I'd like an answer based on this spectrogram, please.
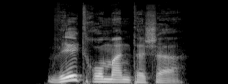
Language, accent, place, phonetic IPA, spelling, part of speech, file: German, Germany, Berlin, [ˈvɪltʁoˌmantɪʃɐ], wildromantischer, adjective, De-wildromantischer.ogg
- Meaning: inflection of wildromantisch: 1. strong/mixed nominative masculine singular 2. strong genitive/dative feminine singular 3. strong genitive plural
